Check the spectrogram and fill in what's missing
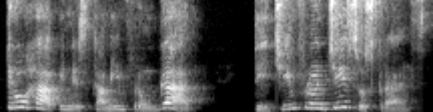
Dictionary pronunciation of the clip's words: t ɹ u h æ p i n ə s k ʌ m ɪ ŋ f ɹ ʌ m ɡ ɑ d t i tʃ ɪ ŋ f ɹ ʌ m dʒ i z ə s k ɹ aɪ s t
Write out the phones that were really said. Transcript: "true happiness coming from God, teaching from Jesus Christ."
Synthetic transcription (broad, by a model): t ɹ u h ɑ p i n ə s k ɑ m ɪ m f ɹ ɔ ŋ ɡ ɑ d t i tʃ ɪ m f ɹ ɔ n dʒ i s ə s k ɹ aɪ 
